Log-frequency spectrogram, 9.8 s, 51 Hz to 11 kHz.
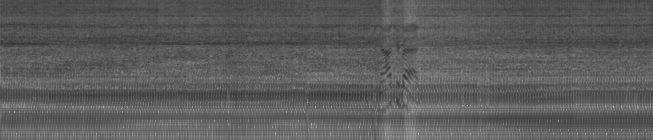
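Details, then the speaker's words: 1985 Honda XL600R single, sat for a couple years, 80 lb compression, just started after oil was put down the cylinder: steady, slightly uneven idle thump, burning off oil and smoking; stuck rings suspected, not confirmed. "she's burning off all that oil we put down the cylinder she's idling it's a good sign lights are working still smoking pretty good"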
